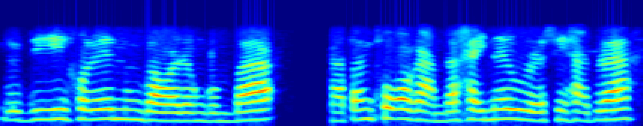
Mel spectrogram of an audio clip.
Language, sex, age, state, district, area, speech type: Manipuri, female, 30-45, Manipur, Kangpokpi, urban, conversation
